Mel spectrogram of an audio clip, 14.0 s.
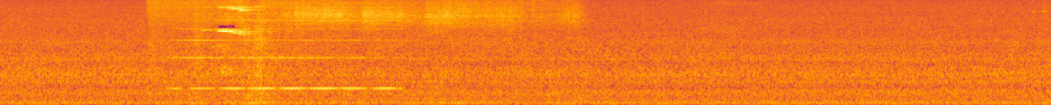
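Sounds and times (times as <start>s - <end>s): electric train rumbling: 1.2s - 13.4s.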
